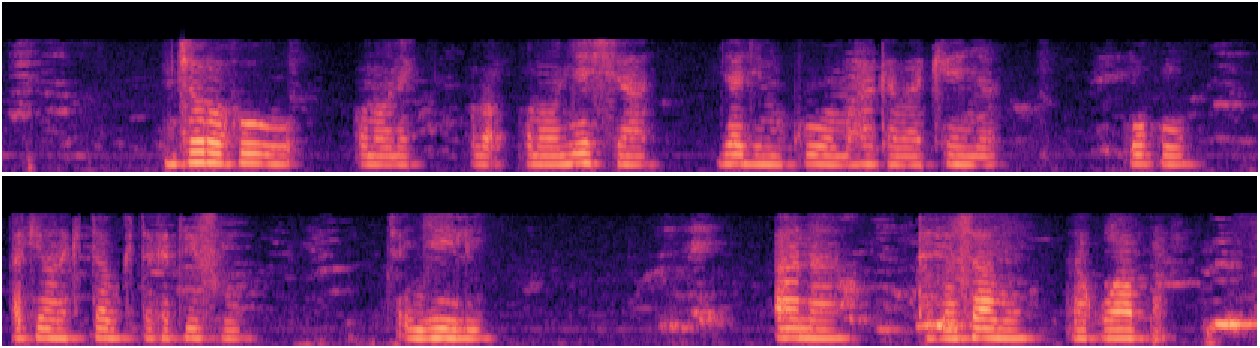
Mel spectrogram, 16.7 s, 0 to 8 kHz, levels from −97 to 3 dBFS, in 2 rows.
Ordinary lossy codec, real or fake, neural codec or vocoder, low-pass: AAC, 16 kbps; real; none; 7.2 kHz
